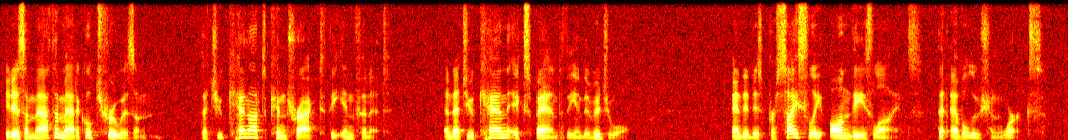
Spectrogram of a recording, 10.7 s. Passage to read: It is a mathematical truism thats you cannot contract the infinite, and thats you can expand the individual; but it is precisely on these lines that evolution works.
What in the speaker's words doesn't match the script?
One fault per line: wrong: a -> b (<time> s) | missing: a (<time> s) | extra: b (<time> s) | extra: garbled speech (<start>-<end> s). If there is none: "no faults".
wrong: thats -> that (2.0 s)
wrong: thats -> that (4.5 s)
wrong: but -> and (7.3 s)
